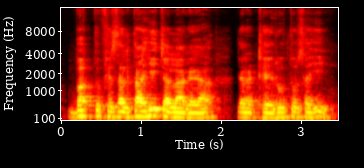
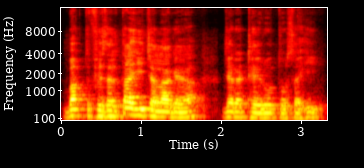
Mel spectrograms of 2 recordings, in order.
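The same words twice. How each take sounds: The two takes are said the same way.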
